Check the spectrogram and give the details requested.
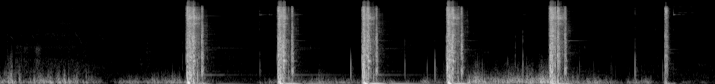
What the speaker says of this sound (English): we're gonna run a couple rounds with this, see how the sound suppression is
